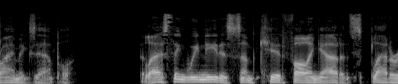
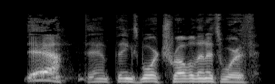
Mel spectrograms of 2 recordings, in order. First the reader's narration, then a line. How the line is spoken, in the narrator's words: he sighs, clenching his jaw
